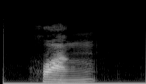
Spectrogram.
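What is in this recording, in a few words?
"huang3", Teochew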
